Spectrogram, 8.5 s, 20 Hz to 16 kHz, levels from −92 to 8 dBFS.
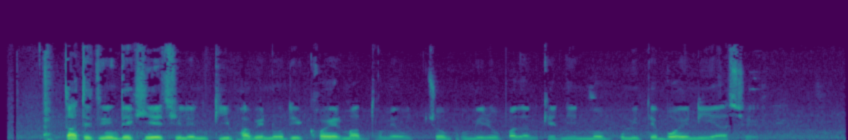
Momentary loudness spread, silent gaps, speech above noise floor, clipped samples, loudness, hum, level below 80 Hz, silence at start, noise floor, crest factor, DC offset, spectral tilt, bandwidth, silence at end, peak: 17 LU; none; 28 dB; under 0.1%; -26 LUFS; none; -74 dBFS; 0.45 s; -53 dBFS; 22 dB; under 0.1%; -5.5 dB/octave; 11.5 kHz; 0.95 s; -4 dBFS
